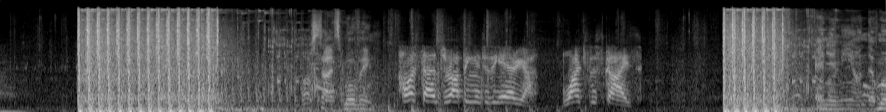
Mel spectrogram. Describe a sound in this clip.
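A rifle fires rapid bursts of loud shots.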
